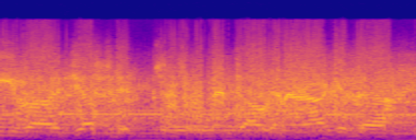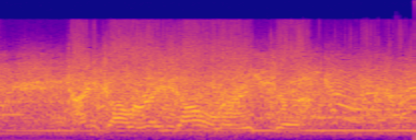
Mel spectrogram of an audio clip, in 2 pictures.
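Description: Voices received over a CB radio, with steady tones lying under them.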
